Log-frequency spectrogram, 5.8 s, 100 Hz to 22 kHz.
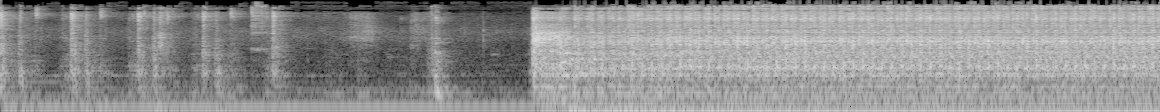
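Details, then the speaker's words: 2001 Ski-Doo 3-up jet ski, non-running, on a jump box with choke and fresh gas. Weak slow chugging crank about three beats a second, jump box suspected running out of power, then catches into a loud steady rapid run, slightly rough. "Lost the jump box I got. Yep. This thing's probably running out of juice."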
